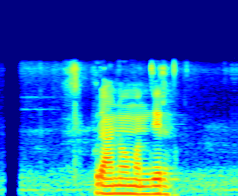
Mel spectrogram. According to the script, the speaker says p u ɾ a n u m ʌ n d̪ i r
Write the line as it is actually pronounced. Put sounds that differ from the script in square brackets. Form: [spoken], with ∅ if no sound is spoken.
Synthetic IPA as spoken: p u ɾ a n [o] m ʌ n d̪ i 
